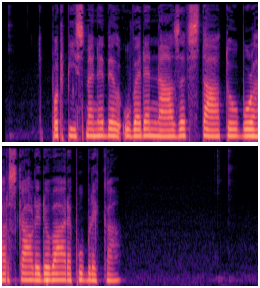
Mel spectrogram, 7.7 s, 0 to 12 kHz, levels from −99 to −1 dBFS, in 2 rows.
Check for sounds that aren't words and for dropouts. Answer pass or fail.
pass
